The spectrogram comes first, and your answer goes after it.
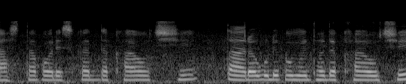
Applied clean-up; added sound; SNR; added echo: none; none; none; none.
